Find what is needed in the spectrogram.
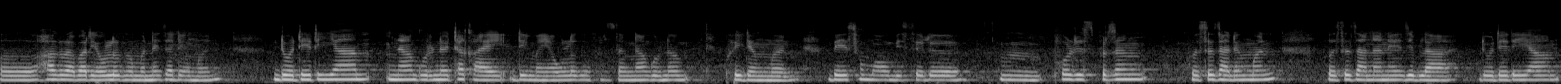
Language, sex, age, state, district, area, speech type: Bodo, female, 18-30, Assam, Chirang, rural, spontaneous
